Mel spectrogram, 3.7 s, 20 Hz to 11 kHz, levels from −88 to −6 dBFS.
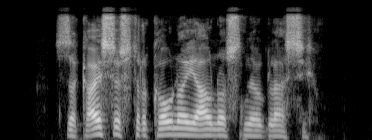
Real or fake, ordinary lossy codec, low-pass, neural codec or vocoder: real; none; 9.9 kHz; none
